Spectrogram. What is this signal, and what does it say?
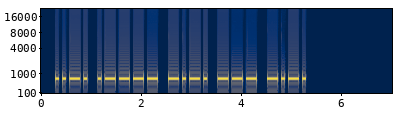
Morse code, heard as a keyed tone, about 17 wpm, 700 Hz. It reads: F1COC
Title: DXCC-100 Call Signs - 5 Characters - Repeated 2x - 17wpm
